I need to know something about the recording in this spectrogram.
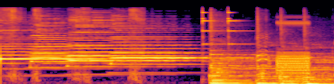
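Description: Cartoon magic-wand sound effect: a sparkling shimmer of sustained chiming, bell-like tones while the wand draws. About two and a half seconds in it gives way suddenly to a lower, wavering 'wrong try' sound with a deep hum, marking a failed attempt.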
